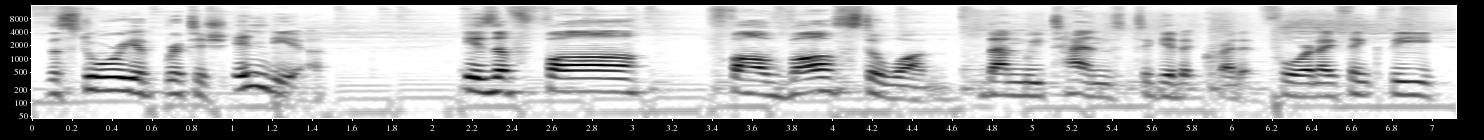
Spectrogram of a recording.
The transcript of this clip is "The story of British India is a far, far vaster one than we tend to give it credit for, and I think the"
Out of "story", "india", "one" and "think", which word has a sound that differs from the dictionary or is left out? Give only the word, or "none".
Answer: none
